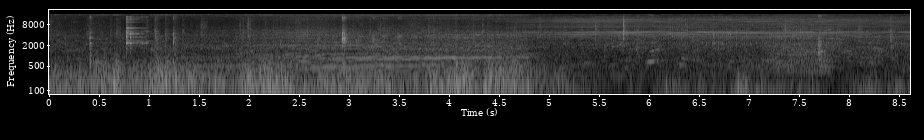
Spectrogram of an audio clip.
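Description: A low rumble fills the first half, with an indistinct voice over it from about the third to the fifth second. It turns quieter in the second half, and a voice comes in again briefly near the end.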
